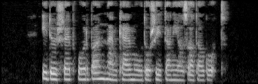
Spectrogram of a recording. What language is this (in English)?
Hungarian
